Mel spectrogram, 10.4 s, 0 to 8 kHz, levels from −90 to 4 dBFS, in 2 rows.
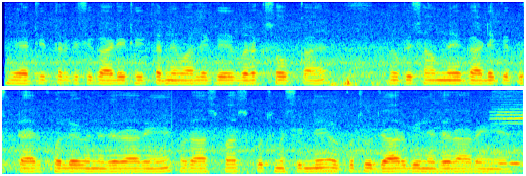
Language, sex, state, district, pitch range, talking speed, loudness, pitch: Hindi, male, Uttar Pradesh, Budaun, 115-120 Hz, 205 wpm, -22 LUFS, 115 Hz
